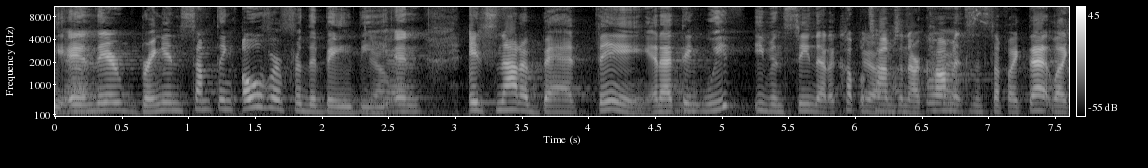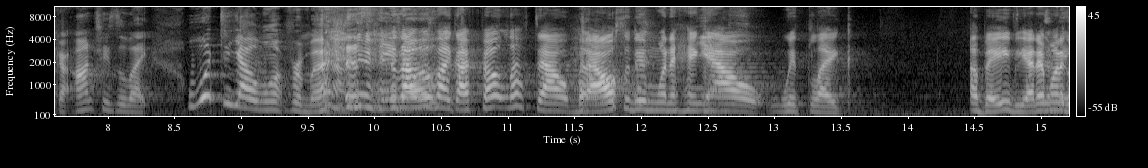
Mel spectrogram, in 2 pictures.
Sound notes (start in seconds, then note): 9.6 laughing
